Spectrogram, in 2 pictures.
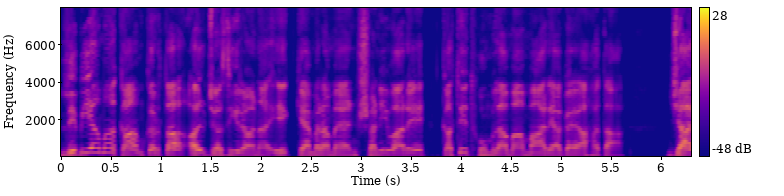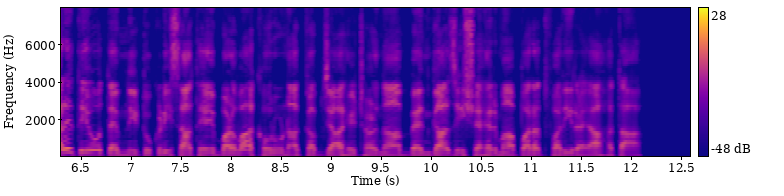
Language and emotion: Gujarati, neutral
